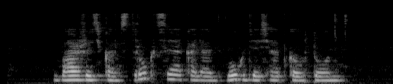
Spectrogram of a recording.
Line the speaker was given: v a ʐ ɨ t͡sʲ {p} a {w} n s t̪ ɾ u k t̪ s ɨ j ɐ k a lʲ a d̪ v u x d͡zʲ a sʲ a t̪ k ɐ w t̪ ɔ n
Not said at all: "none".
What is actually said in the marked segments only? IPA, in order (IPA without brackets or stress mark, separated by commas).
k, none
